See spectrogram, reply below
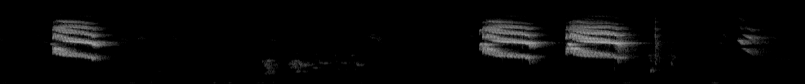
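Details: Rose-ringed parakeet kept as a pet: a harsh screech, a pause filled with faint low chatter, then two loud squawks in quick succession and a shorter final one.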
